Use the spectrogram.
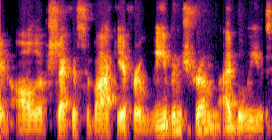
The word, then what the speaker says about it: Lebensraum: He then also annexes the Sudetenland and all of Czechoslovakia for Lebensraum, I believe is how you say it. It means living space. Hitler is going to talk about Lebensraum or living space so often, basically saying that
